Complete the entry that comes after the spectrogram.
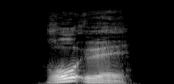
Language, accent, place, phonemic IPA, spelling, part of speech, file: German, Germany, Berlin, /ˈʁoːˌʔøːl/, Rohöl, noun, De-Rohöl.ogg
- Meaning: crude oil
